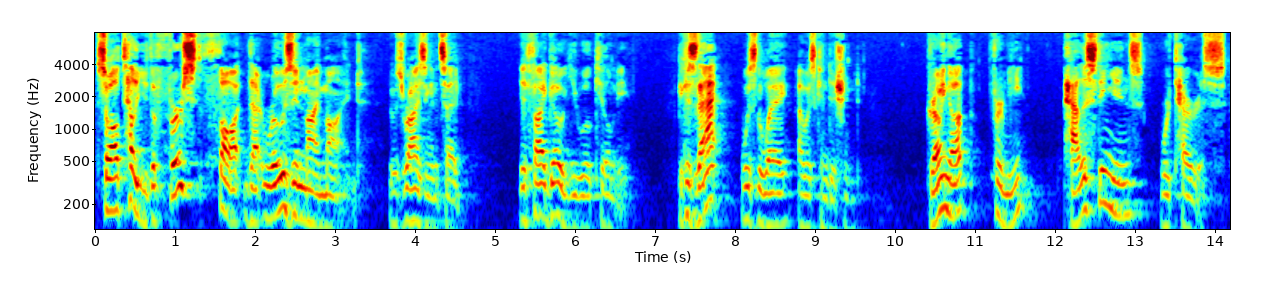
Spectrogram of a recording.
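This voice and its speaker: A man's voice: medium pitch, lively intonation, moderate pace, husky, low-quality recording. A man giving an intense, emphatic personal testimony and swearing now and then. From United States. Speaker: speaker telling his own story.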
